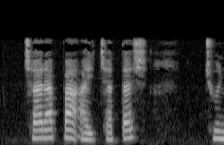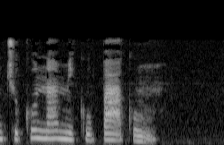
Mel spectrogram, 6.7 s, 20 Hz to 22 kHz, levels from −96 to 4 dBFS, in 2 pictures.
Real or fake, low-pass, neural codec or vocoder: real; 7.2 kHz; none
